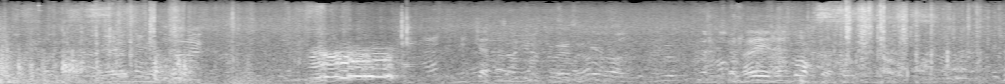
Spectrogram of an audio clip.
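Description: A cow's horns and body thud against a wooden barrier.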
